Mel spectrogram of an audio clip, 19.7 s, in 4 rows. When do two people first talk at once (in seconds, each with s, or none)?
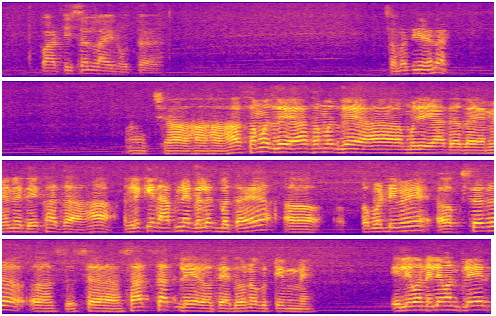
none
